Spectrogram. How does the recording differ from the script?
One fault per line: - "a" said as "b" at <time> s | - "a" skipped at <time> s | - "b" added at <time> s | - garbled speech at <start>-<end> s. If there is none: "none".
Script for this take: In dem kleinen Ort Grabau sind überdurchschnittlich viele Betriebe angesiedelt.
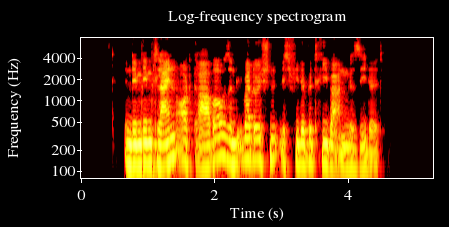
- "dem" added at 0.9 s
